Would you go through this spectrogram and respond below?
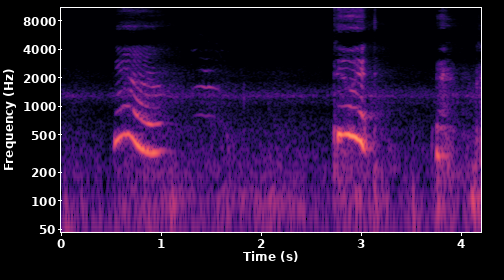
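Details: Female domestic cat during her first birth, indoors: two clear arched meows rising then sliding down, separated by about two seconds of quiet, with a shorter cry at the end and a faint steady hum.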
